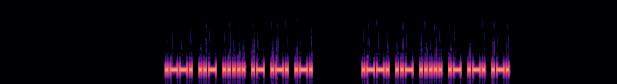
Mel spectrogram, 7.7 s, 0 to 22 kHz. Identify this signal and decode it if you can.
Morse code, heard as a keyed tone, about 37 wpm, 700 Hz. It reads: PU5ARR PU5ARR
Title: DXCC-100 Call Signs - 6 Characters - Repeated 2x - 40wpm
